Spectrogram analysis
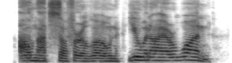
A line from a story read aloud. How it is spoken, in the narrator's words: The creature contorts its face into a mask of panic and pain before yelling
